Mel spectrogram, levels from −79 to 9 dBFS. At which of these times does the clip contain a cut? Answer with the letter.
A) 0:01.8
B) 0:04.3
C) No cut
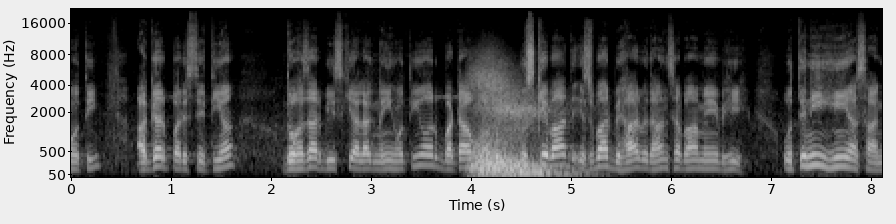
B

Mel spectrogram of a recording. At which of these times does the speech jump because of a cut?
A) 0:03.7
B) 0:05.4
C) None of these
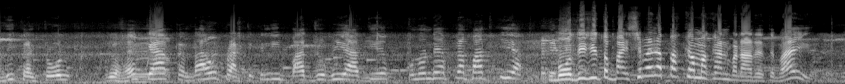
B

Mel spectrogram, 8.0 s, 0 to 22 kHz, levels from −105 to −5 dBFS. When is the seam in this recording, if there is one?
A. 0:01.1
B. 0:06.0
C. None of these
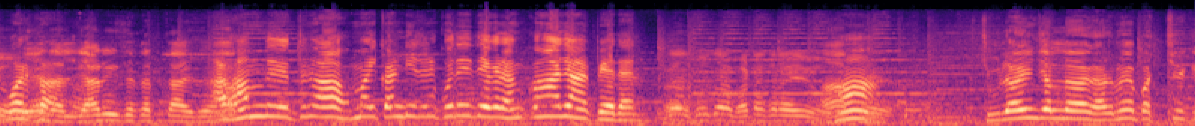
B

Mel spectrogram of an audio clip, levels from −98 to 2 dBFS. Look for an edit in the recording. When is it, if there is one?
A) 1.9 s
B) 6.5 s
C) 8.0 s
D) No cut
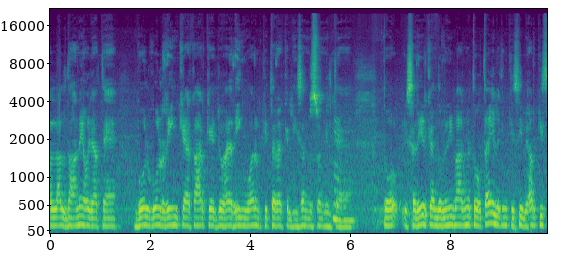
D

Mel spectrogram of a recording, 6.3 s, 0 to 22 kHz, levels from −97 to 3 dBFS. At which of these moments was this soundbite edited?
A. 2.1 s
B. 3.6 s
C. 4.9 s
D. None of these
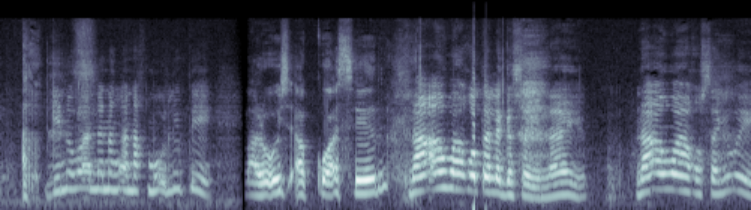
A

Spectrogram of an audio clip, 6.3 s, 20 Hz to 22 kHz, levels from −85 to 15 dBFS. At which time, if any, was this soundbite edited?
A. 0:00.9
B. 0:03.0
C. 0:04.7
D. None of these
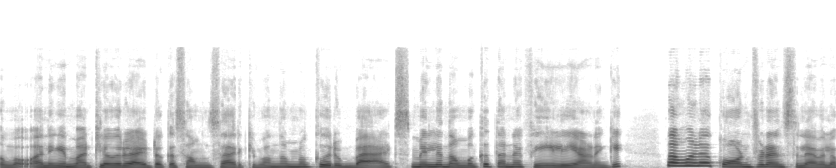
D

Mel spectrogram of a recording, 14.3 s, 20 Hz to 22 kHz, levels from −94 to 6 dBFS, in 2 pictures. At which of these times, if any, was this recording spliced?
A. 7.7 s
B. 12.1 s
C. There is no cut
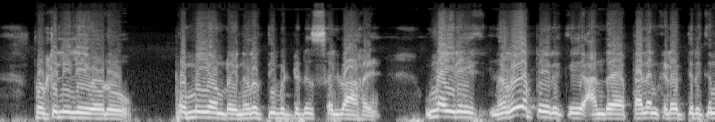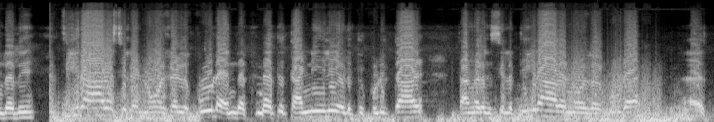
A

